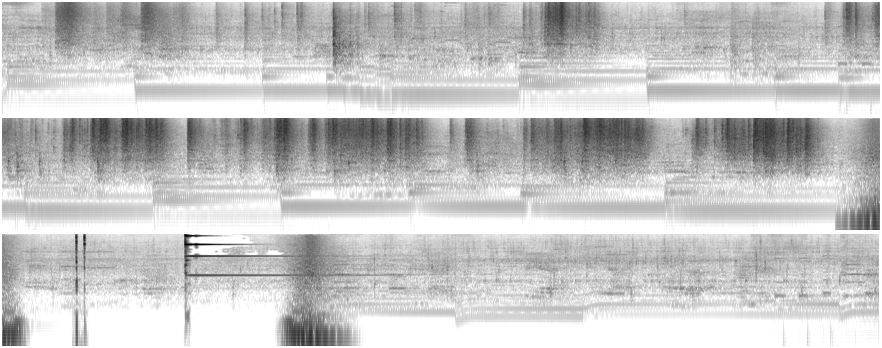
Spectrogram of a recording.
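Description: Aluminium foil crinkling in repeated short bursts as it is peeled off a roasting pan, over background music. Near the end come a couple of dull thumps and one sharp metallic clink that rings briefly, the loudest sound, as the metal pan is handled.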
